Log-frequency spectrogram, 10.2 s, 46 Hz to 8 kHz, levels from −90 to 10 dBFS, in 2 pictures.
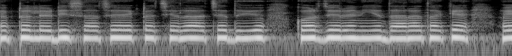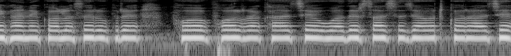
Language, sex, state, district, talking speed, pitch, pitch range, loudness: Bengali, female, West Bengal, Dakshin Dinajpur, 145 wpm, 245 Hz, 240-245 Hz, -13 LUFS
